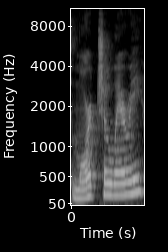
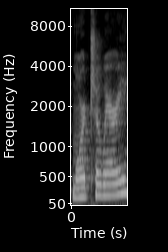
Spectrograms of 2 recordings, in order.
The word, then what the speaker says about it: mortuary: don't reduce that vowel this doesn't become Eerie like it does in some other words it's Airy for the letters Ary another way that Americans will pronounce this is Mortuary Mortuary where instead of UR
